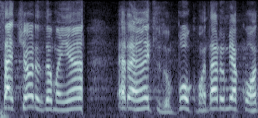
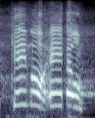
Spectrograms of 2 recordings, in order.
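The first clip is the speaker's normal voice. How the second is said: loud, high-pitched startled question; dramatized shocked yell; alarmed shout; 7 semitones higher, 11 dB louder, much slower than usual. Retold or imitated. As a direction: cry out as an acted alarmed mother. Mother's alarmed question in retold scene.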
